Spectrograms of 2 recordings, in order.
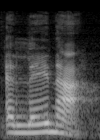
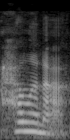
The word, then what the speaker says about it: Helena: It's not, it's not Helena, it's Elena. She's like, it's not Helena.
